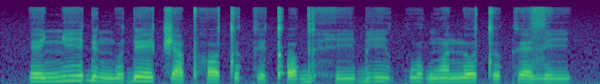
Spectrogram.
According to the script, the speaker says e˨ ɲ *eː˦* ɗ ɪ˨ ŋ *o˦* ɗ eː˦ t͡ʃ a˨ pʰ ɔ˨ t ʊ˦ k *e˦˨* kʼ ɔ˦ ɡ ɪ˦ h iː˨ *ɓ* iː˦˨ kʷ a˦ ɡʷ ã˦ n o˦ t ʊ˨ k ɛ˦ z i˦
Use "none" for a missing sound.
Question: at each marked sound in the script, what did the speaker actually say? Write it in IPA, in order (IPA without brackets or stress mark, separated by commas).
iː˦, u˦, e˨, ɓ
